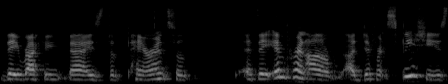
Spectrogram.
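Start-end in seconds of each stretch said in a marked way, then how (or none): none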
